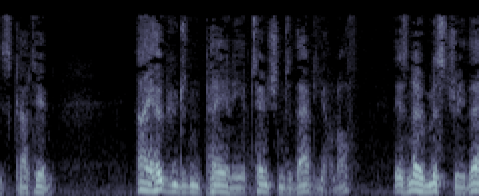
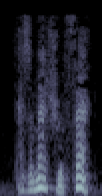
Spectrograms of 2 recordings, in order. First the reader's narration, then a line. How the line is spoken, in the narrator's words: said Palerat calmly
